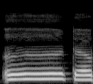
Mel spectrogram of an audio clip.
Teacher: نون کی آواز ناک میں جائے گی، اکفا ہوگا، تا کو تیزی سے پڑھیں گے، رب، رو کو با سے ملائیں گے، با کو بھی تیزی سے پڑھیں گے۔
